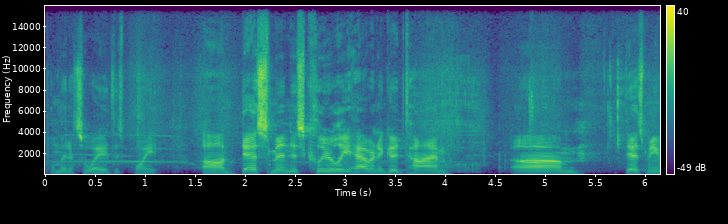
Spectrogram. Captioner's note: Desmond sips drink loudly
